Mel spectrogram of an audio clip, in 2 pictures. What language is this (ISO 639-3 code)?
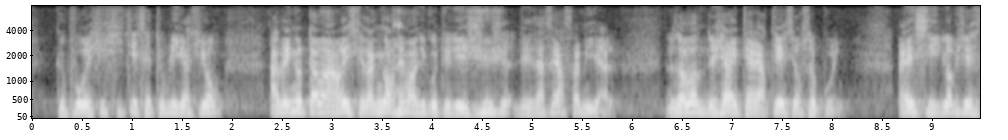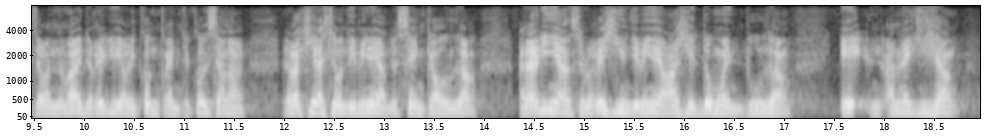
fra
